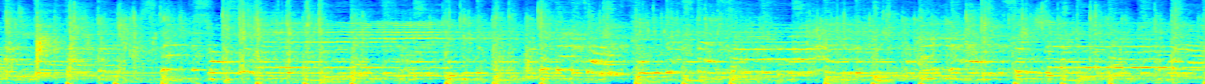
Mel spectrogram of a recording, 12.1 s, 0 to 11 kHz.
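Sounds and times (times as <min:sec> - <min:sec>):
music with held instrumental notes: 0:00.0 - 0:12.0
tap shoes striking stage floor: 0:00.0 - 0:12.0.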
